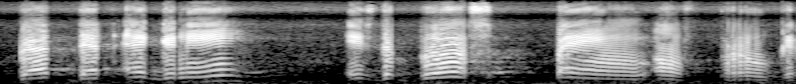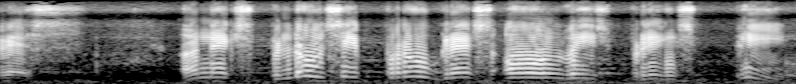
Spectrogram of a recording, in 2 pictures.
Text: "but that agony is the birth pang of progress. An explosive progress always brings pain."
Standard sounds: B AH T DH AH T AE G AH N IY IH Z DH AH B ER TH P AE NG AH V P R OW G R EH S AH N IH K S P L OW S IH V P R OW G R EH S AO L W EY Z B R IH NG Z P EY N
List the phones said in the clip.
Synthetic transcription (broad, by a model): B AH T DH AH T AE G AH N IY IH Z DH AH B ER S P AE NG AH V P R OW G R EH S AH N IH K S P L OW S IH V P R OW G R EH S AO L W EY S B R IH NG S P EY N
